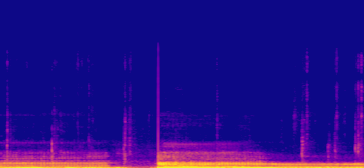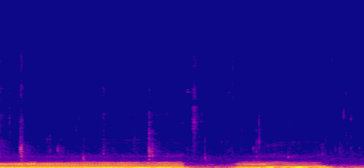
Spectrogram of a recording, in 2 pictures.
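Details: Siberian Husky Jotunheim, the largest young male of seven, growls defending his sister Tiara's toilet paper from another sister; long rumbling growls with a louder surge around two to four seconds, a short break, then wavering growl.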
